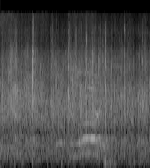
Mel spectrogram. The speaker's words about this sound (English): Come on, clap your hands if you love the Lord tonight. Woo.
